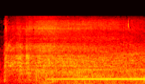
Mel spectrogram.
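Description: A Ford Aerostar minivan engine turns over and catches, then settles into a steady, close idle with a constant hum.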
